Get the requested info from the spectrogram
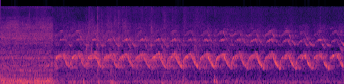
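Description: Fire truck siren played through a TV's speakers: after about a second of low rumble it switches to a fast yelp, a rapid up-and-down whoop about three times a second.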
